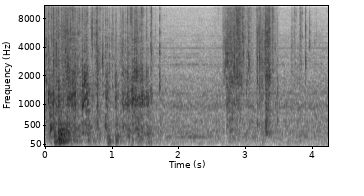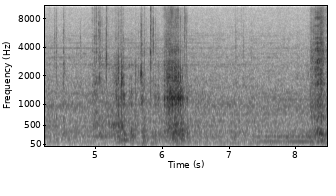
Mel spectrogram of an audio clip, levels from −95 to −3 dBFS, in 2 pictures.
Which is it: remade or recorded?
recorded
